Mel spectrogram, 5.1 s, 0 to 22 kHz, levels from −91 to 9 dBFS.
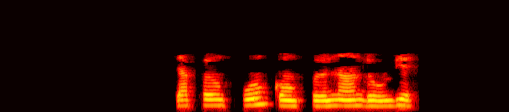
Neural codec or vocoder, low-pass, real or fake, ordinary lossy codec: codec, 16 kHz in and 24 kHz out, 1 kbps, XY-Tokenizer; 3.6 kHz; fake; MP3, 16 kbps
